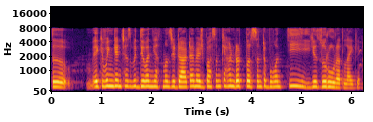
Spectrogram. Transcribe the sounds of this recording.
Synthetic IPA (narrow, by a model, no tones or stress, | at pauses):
t̪ɨ | ekʲiʋəŋɡʲɐnt͡ʃʰɐs̬bɨd̪iʋɐnjɐt̪ʰmɐnzjiɖaːʈamʲed͡ʒbaːsɐnkʲiɦɐɳɖɾəɖ̚pɐɾsɐɳʈɨbɐʋɐnt̪ijizɐɾuːɾɐt̪laːjɡʲi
